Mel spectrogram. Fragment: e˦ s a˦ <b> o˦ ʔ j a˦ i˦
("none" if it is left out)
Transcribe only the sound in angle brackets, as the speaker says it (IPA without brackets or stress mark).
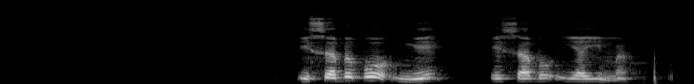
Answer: b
